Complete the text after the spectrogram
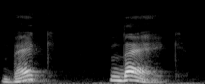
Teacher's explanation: बैक, बैक के आखिर में के आए है और के एक वॉइसलेस कॉन्सोनेंट है, क्योंकि यहाँ पर हमने किसी वाइब्रेशन को महसूस नहीं किया, ये एक वॉइसलेस साउंड है। ओके, तो जब भी किसी वर्ड में वॉइसलेस कॉन्सोनेंट आ जाए तो उसका वावल लेंथ जो है वो थोड़ा शॉर्ट होता है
